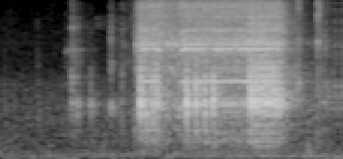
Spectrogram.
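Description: Fasteners being tightened on a kitchen island outlet box, short mechanical ratcheting and driver whirring in a quick burst lasting about a second, close by with no talking.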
